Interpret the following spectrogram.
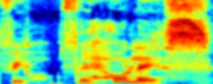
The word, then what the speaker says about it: frijoles: Frijoles.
